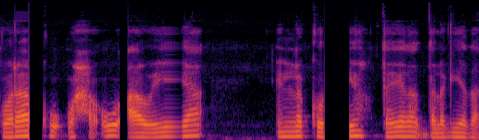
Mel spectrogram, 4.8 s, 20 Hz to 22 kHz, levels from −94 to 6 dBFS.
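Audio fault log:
0.29–0.43 s, 1.20–1.28 s and 3.24–3.50 s, block of digital silence: the sound drops abruptly to silence for 140 ms, 85 ms and 256 ms. The middle gap fits a 4096-sample block. The longer two are heard as holes.
1.65–1.84 s, call audio freeze: the last sound is stretched into a fading buzz or hiss lasting about 164 ms, then speech resumes exactly where it stopped, with nothing lost and everything after it running 164 ms late. The likely cause is delayed packets draining the jitter buffer.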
